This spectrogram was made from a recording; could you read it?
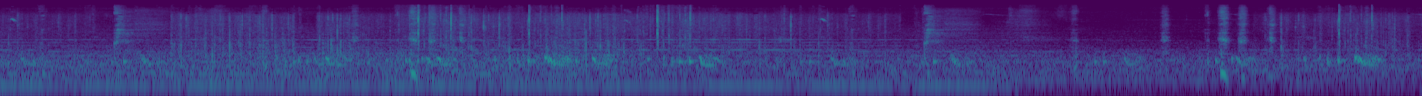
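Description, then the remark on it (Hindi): Pigeons coo steadily in soft, rolling murmurs over a constant low hum, with a few sharp clicks and flutters scattered throughout, moderately loud. “क्या तुम नहीं चाहते कि हम इस परिंदे की मदद करें?”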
